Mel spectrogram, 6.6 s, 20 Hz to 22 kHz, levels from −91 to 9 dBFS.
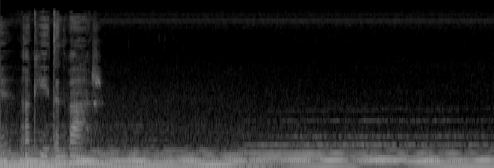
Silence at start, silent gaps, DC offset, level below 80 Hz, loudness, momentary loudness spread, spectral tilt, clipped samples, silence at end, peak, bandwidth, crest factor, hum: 0 s; none; under 0.1%; -50 dBFS; -36 LUFS; 7 LU; -7.5 dB/octave; under 0.1%; 0 s; -20 dBFS; 16.5 kHz; 14 dB; none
